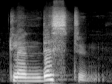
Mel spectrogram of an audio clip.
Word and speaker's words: clandestine: one of his students clandestine the stress is on the second syllable alacrity the stress is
